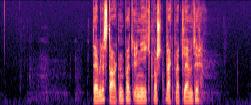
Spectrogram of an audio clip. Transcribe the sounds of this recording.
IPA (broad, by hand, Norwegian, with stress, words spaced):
ˈdeː ˈbleː ˈstɑːʈɳ̩ ˈpoː ˈɛt ʉˈniːkt ˈnɔʃk ˈblæk ˈmɛtl̩ɛʋɛnˌtyːɾ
